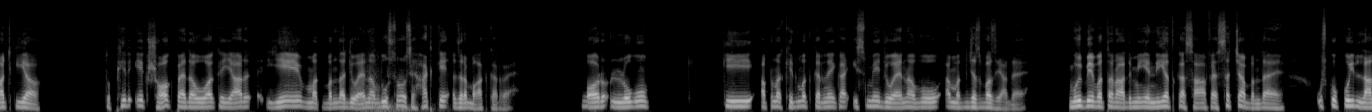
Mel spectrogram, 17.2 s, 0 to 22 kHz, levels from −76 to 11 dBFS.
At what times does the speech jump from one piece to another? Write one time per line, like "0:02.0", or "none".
0:04.7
